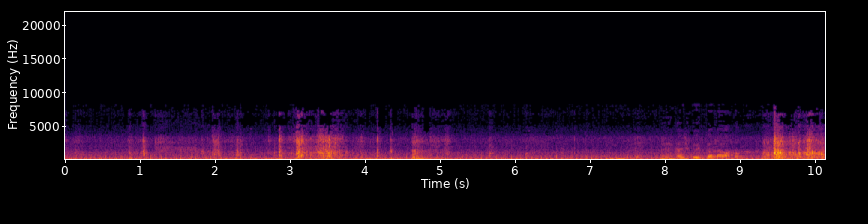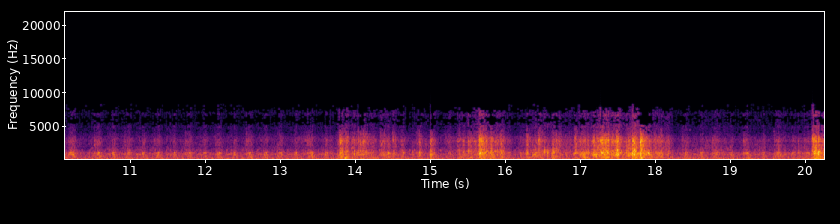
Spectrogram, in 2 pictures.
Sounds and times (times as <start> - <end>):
Printer: 0.0 - 5.7, 8.3 - 20.2
Speech: 7.4 - 9.2.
